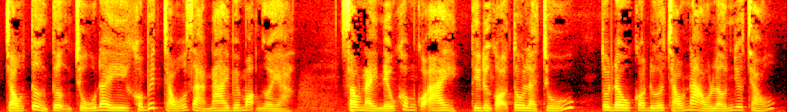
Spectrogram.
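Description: A woman's voice: on the low side, quick pace, darkish tone, lightly acted. A woman narrator voicing a teasing young man who mocks his pretend niece in an audiobook. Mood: mocking. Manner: mocking, dry teasing. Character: teasing man, the heroine's mock uncle.

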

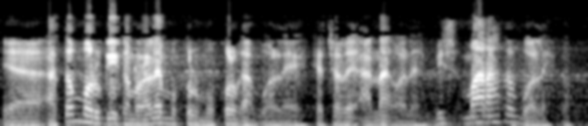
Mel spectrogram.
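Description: A man giving a lively religious lecture with a very bright, husky voice. He keeps it humorous and colloquial, acting out little anecdotes. The sound carries a long hall reverb. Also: on the low side, rapid-fire. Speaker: Islamic preacher answering questions.

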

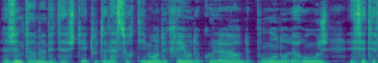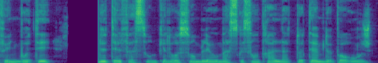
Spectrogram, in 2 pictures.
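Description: A man reading an audiobook novel in a measured, literary way. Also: fairly low pitch, vocal fry, warm tone, breathy edge, no room sound, clean studio sound. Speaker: narrator. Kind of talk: audiobook narration.

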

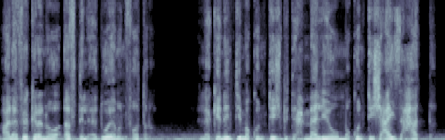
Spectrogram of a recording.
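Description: A man's voice: mid-range voice, racing, music in the background, close to an everyday voice. A man playing a cold, insolent husband with an Egyptian accent in a horror story.

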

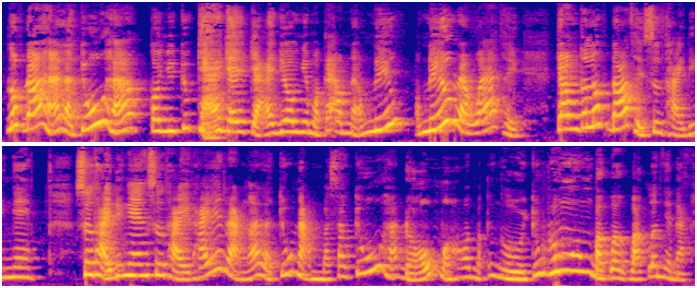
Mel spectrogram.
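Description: Woman, Southern Vietnamese accent, high voice, very animated pitch, chatty ghost story narration. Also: brisk. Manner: chatty, addresses listeners directly. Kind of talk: casual spoken ghost story retelling.

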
